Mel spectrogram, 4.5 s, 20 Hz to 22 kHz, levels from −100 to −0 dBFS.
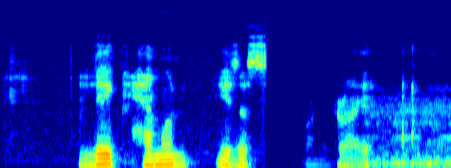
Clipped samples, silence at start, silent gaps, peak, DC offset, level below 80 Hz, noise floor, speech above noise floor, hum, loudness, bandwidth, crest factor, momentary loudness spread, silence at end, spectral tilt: under 0.1%; 0.8 s; 2.67-3.02 s; -18 dBFS; under 0.1%; -70 dBFS; -84 dBFS; 49 dB; none; -35 LUFS; 9 kHz; 20 dB; 19 LU; 0 s; -6.5 dB/octave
